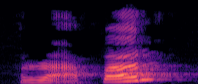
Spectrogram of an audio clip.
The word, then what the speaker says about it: wrapper: रैपर, W, इसमें W क्या है, साइलेंट है, ठीक है। इसमें लिखते हम W है लेकिन बोलते नहीं है।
